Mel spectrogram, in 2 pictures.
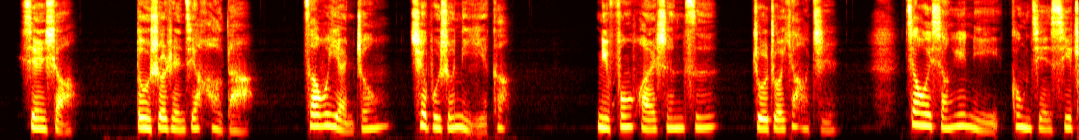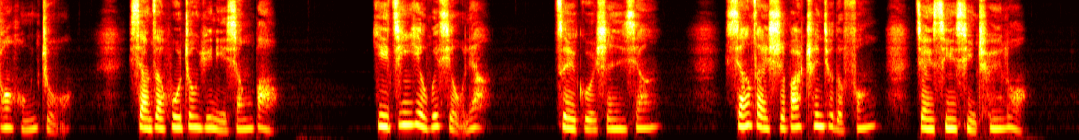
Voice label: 御姐御妈角色音

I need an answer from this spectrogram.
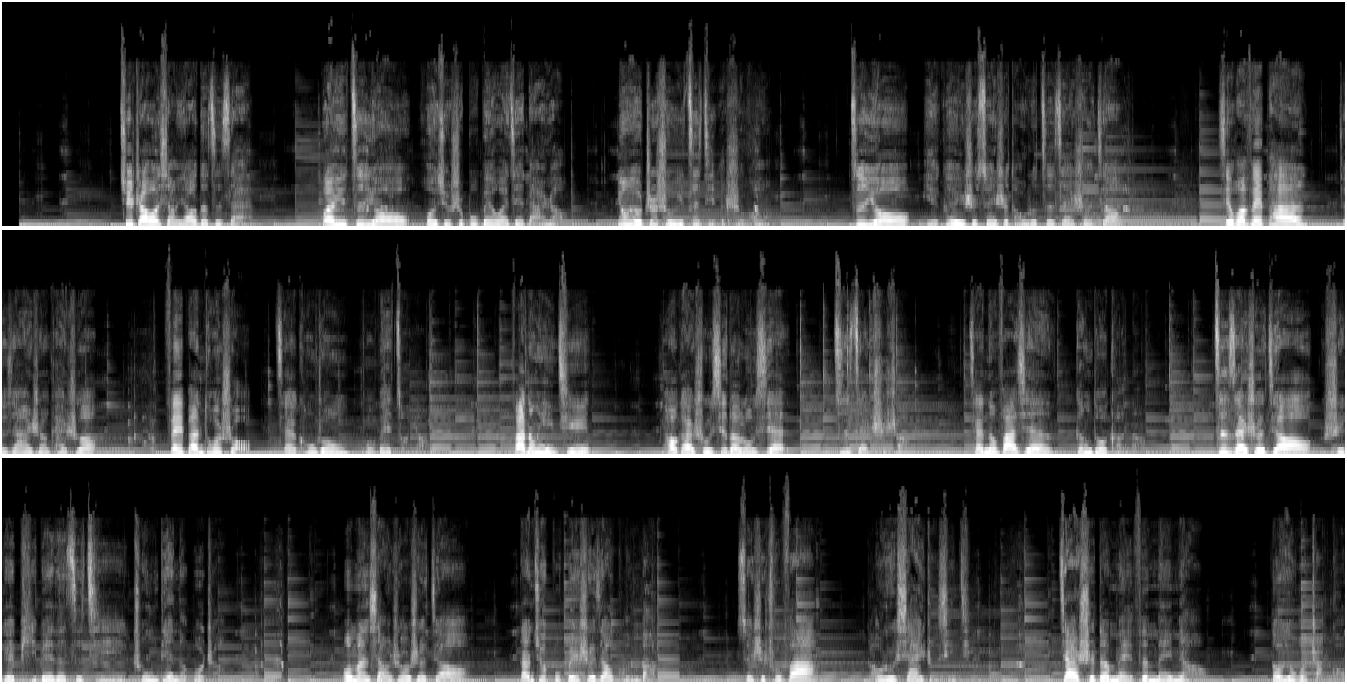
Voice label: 自然介绍风景

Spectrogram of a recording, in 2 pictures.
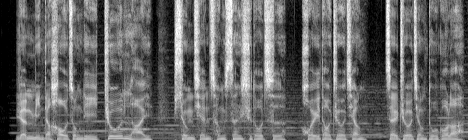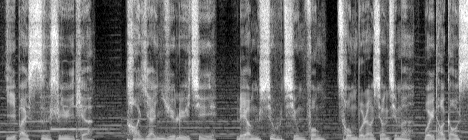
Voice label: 专题稳重成熟; 嘉善支行

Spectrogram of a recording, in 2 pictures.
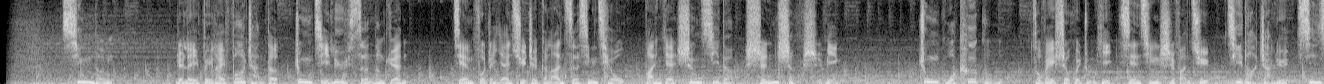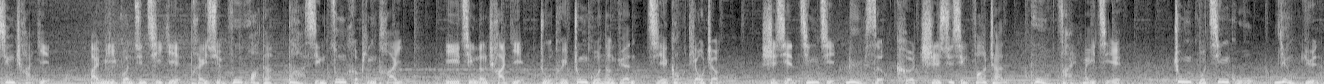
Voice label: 宣传政府类; 宣传政府类中国氢能产业

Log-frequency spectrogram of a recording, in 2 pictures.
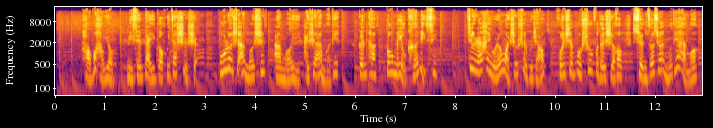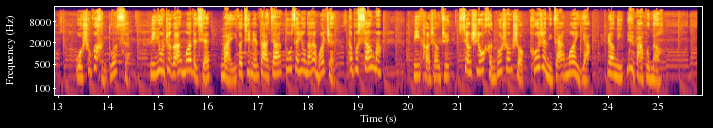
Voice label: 广告

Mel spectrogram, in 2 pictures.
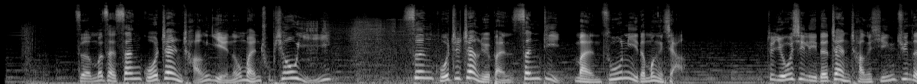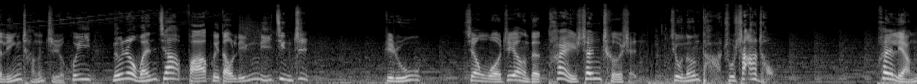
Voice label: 游戏广告; 三国志·战略版

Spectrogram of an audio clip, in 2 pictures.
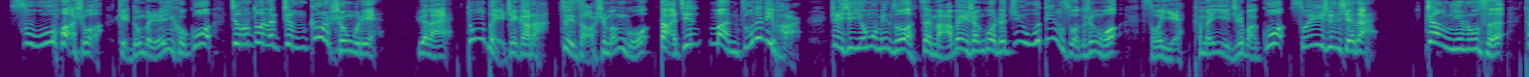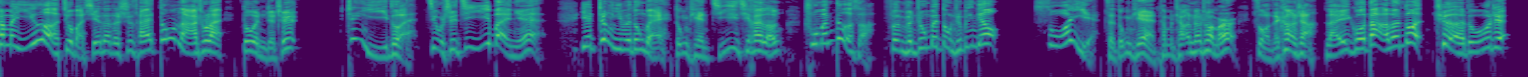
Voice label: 轻松搞怪 动画; 抖音动画飞碟说

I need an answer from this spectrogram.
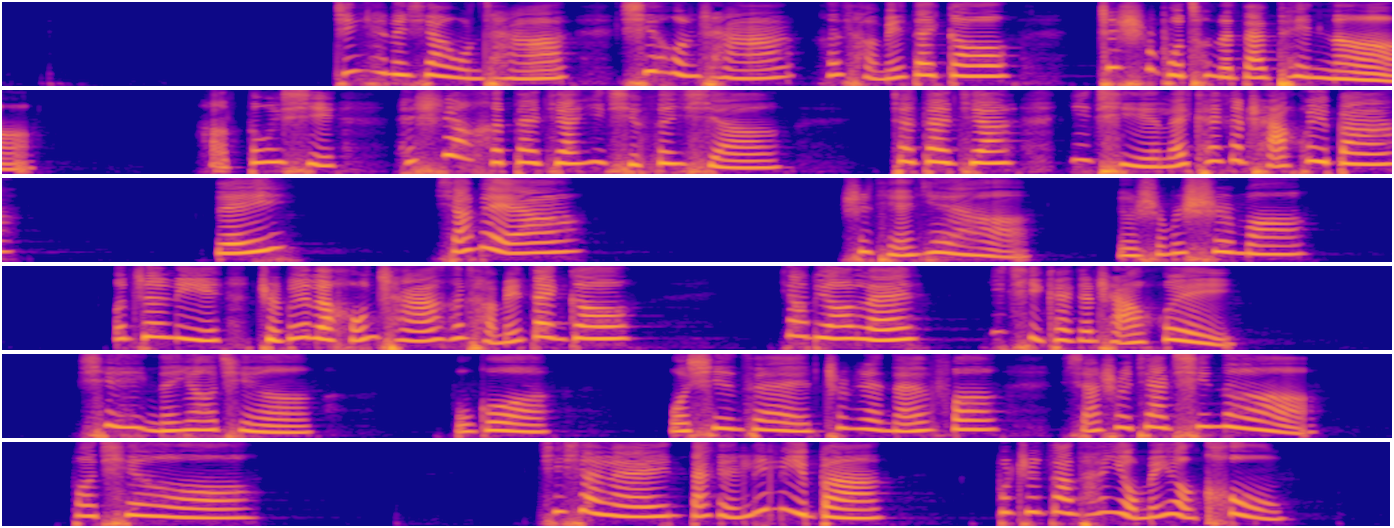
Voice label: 试音动画

